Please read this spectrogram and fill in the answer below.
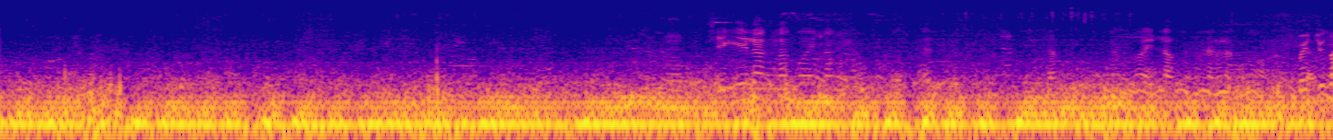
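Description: A boat's engine running with a steady low drone, under wind noise buffeting the microphone.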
